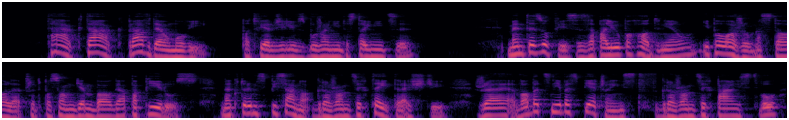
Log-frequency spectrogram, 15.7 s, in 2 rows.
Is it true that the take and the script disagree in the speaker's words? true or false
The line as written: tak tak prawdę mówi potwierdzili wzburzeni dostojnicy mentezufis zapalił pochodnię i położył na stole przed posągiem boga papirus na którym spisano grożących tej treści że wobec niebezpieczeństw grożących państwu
false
